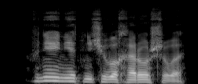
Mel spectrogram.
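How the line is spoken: Sigh. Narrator (Russian): вздохнула девушка

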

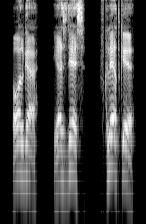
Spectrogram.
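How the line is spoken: Shouted. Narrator (Russian): крикнул Кирилл

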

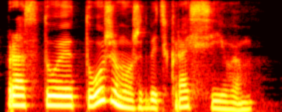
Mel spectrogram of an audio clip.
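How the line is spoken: Deep velvety voice. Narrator (Russian): глубоким бархатным голосом произнес он

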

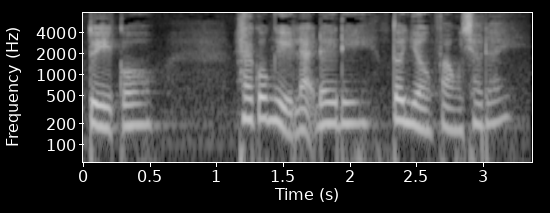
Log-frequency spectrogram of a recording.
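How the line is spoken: Smiling reply. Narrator (Vietnamese): mỉm cười đáp

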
